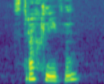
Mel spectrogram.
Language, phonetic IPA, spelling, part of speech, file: Polish, [straxˈlʲivɨ], strachliwy, adjective, LL-Q809 (pol)-strachliwy.wav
